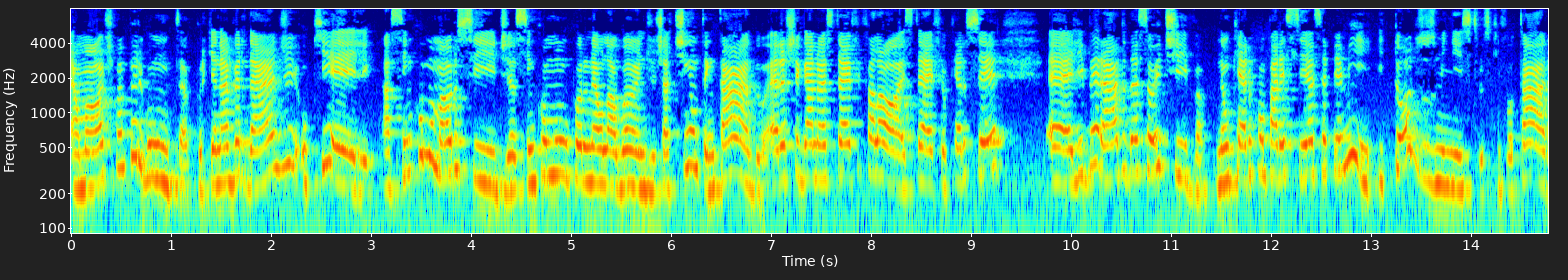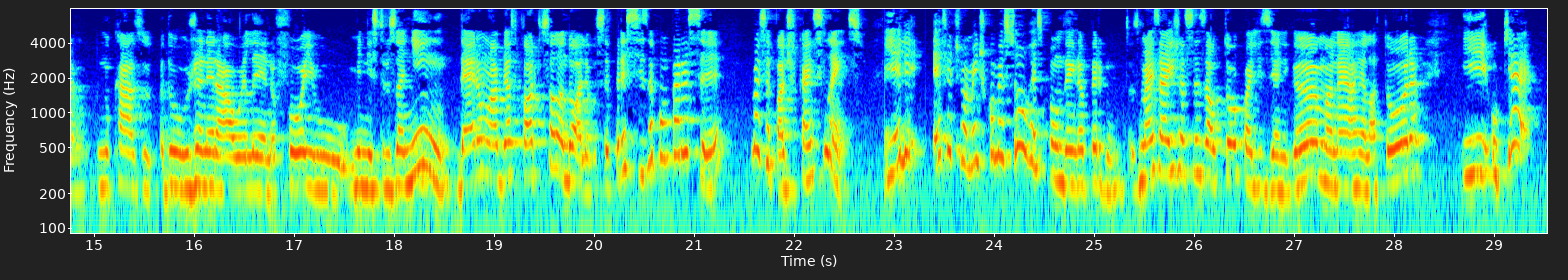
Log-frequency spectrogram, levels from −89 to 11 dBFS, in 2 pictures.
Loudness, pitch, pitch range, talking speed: -15 LUFS, 260 Hz, 230-295 Hz, 200 wpm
